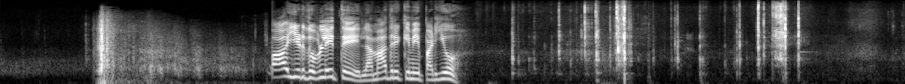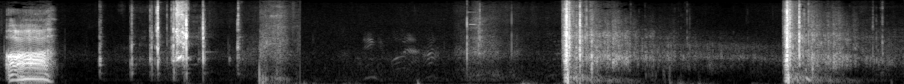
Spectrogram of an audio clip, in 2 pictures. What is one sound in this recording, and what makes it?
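A shotgun fires outdoors.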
